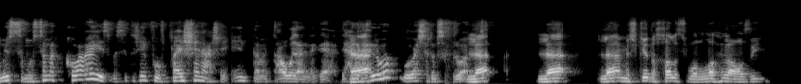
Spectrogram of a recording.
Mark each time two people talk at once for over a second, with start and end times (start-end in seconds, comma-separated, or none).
none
